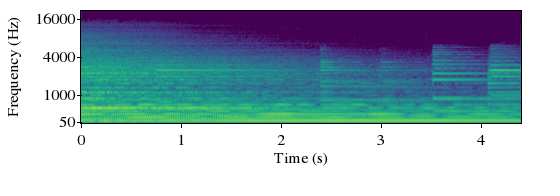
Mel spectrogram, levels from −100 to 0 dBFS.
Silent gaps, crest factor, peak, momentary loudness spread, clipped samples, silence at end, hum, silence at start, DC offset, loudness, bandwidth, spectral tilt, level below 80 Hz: none; 14 dB; -8 dBFS; 5 LU; under 0.1%; 0 s; none; 0 s; under 0.1%; -23 LUFS; 7.4 kHz; -8 dB/octave; -44 dBFS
